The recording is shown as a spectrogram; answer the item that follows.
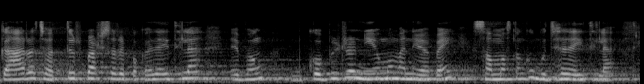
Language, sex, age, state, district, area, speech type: Odia, female, 30-45, Odisha, Dhenkanal, rural, spontaneous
